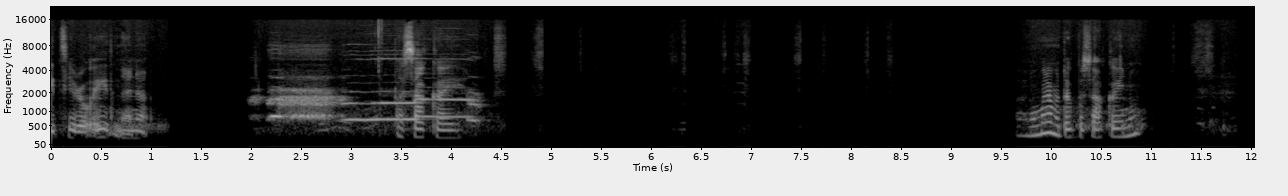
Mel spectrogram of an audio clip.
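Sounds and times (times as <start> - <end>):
rooster crowing: 2.0 - 4.4.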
